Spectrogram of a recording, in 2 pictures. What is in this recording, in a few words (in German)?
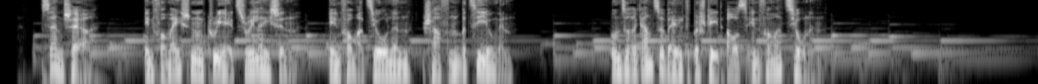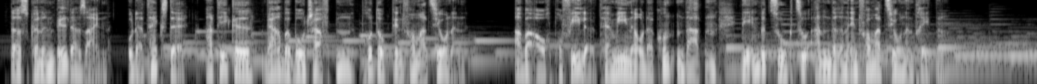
Sprecher imagefilm; censhare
